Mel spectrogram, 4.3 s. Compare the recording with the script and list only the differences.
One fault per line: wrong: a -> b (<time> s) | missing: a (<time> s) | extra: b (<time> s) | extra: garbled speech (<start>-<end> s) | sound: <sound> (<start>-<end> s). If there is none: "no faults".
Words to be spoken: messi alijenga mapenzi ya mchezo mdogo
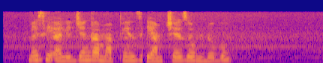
sound: dropout (1.9-2.0 s)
